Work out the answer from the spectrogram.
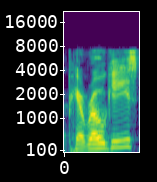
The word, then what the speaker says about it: pierogi: Here I am making some pierogies, or pierogi as they are pronounced, and pile up some onions, and you got sauerkraut on the side, and enjoy the sour cream.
